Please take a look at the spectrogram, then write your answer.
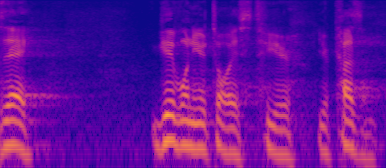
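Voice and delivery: lightly voiced mom, low and quiet; mom's voice.

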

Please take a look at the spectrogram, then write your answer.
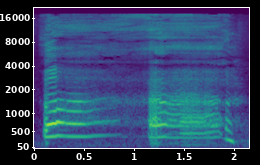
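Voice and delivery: put-on high wailing cry of a child in pain; imitated wailing scream. Dad imitating his daughter's splinter scream, high and wailing. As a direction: mimic a child's anguished wail. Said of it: "I just heard the screams of a broken soul".

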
